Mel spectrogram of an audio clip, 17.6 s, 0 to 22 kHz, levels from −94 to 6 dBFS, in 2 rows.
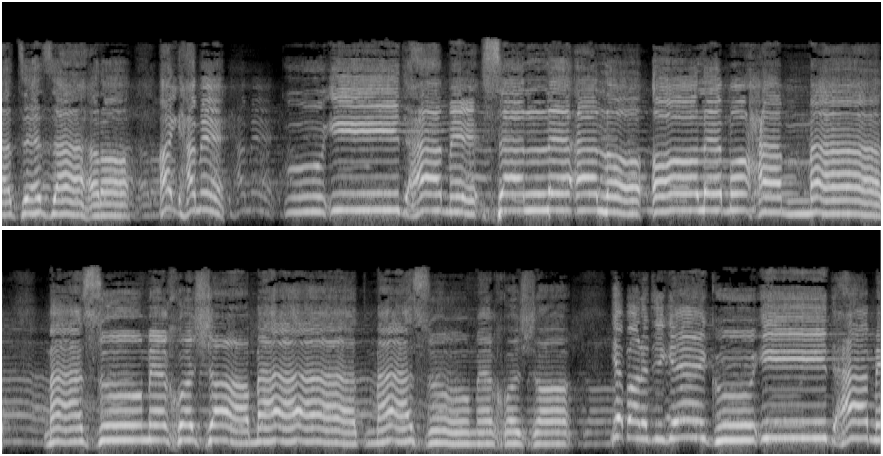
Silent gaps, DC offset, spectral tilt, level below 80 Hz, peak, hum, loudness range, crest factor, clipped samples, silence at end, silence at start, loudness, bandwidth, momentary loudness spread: none; under 0.1%; -4 dB/octave; -66 dBFS; -4 dBFS; none; 3 LU; 14 dB; under 0.1%; 0 s; 0 s; -18 LUFS; 11 kHz; 6 LU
